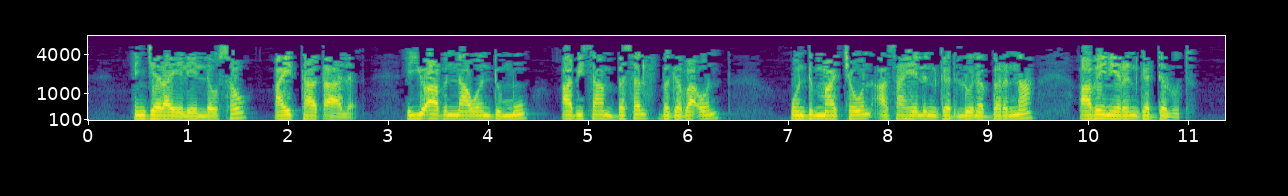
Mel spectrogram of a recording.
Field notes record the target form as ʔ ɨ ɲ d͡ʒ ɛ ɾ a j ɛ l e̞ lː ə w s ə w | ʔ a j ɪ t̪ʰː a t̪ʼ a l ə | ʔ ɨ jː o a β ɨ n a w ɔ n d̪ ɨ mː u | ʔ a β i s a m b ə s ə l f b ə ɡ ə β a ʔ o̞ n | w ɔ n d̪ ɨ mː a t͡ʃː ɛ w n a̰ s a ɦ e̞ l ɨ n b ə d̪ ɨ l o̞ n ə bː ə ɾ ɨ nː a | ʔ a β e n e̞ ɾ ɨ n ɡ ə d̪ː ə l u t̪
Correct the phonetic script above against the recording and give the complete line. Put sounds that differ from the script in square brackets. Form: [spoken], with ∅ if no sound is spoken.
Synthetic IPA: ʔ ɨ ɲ d͡ʒ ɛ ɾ a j ɛ l e̞ lː ə w s ə w | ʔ a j ɪ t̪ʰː a t̪ʼ a l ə | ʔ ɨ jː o a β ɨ [nː] a w ɔ n d̪ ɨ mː u | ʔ a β i s a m b ə s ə l f b ə ɡ ə β a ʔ o̞ n | w ɔ n d̪ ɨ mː a t͡ʃː ɛ w n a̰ s a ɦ e̞ l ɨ n [ɡ] ə d̪ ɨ l o̞ n ə bː ə ɾ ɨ nː a | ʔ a β e n e̞ ɾ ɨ n ɡ ə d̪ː ə l u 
